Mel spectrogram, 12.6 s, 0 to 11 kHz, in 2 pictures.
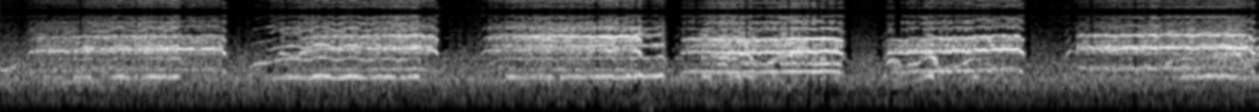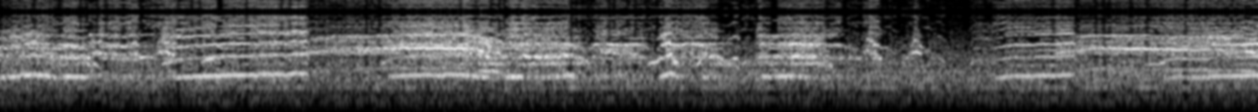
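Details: Nestling peregrine falcons being fed at Great Spirit Bluff, live camera, 12 June 2018 at 06:20. A long run of shrill, harmonic begging wails is split by brief clicks and pauses, with some calls wavering upward.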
